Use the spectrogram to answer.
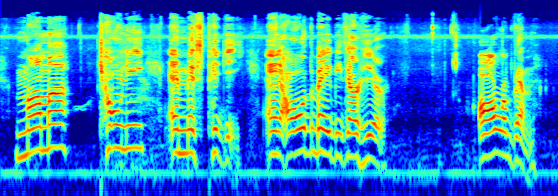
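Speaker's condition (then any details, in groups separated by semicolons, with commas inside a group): Cerebral palsy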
